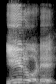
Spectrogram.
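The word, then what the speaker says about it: Erode: ஈரோடு ஈ போட்டு RODE போட்டிருக்காங்க. ஈரோடு. நம்ம டபுள் இ போடணும்னு சொன்னோம் இல்லைங்களா? இங்க பாருங்க ஒரு ஈ தான் போட்டிருக்காங்க. அந்தாண்ட பாருங்க ஒரு ஈ வருது எக்ஸ்ட்ராவா. அது சைலண்ட்.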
